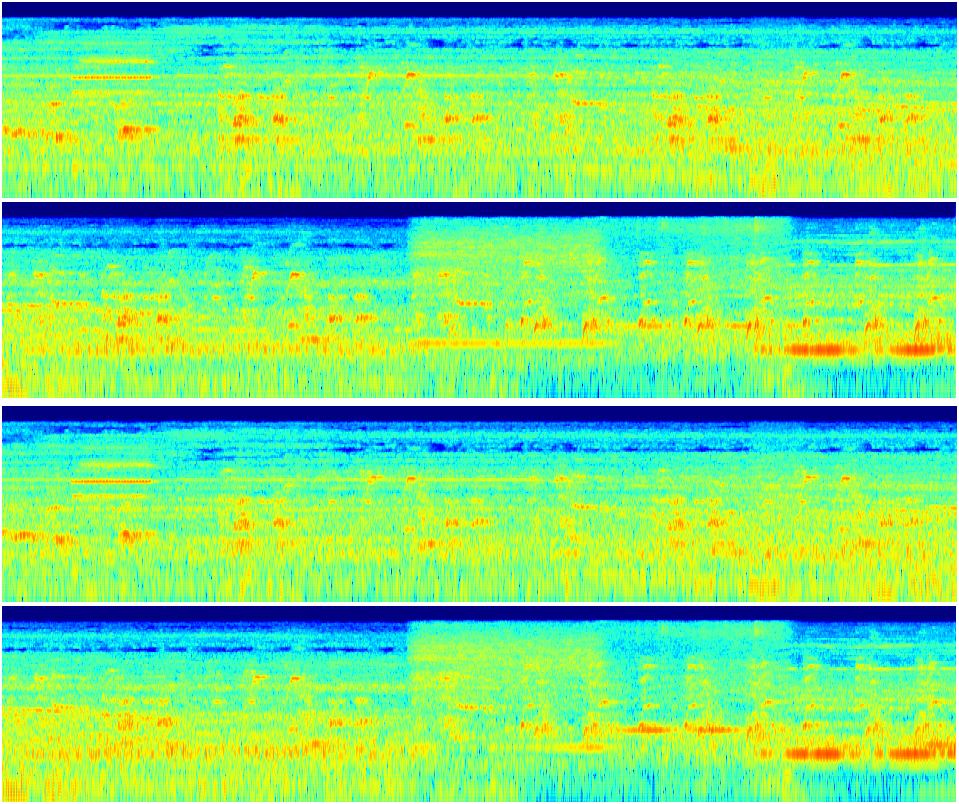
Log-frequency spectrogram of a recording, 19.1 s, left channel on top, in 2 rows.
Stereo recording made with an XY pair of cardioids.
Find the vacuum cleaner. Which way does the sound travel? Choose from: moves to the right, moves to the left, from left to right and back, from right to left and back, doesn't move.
from left to right and back.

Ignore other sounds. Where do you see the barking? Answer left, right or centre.
left.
